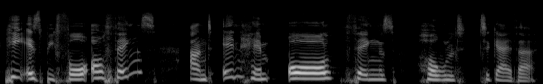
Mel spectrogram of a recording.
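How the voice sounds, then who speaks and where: Animated high-voiced south Welsh woman preacher. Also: slow, no echo, studio quality. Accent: south Wales Welsh. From Llanelli, south Wales. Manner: animated, teasing, often checks in with listeners using short questions. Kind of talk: lively informal sermon to a congregation.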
